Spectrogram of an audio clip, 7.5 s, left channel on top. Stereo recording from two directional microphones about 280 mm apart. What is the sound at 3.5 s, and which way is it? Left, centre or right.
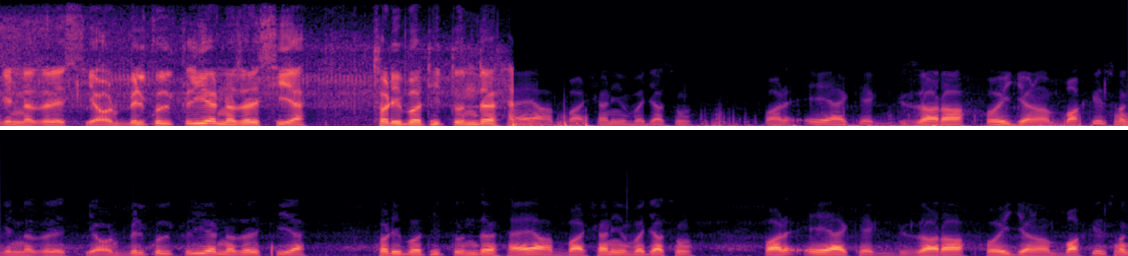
Speech, centre.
